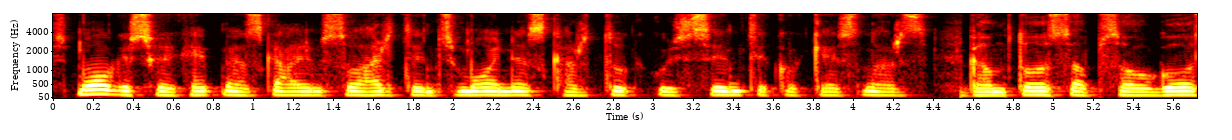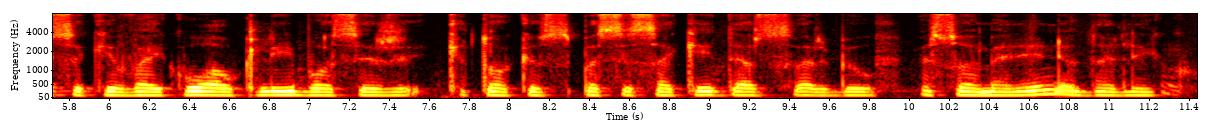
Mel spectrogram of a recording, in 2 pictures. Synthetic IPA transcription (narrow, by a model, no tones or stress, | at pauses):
ʒmoːɡʲɪʃkɐɪkɐɪpmʲɛsɡɑːlʲɪmsʊɐrʲt̪ʲɪnt̪ʒmoːnʲeːskɐrt̪ʊʊʃʲsʲɪɪmʲt̪ʲɪkoːkʲɛɪsnoːrsɡɐmt̪oːsɐpsɐʊɡoːsɪkʲɪʋɐɪkuːɐʊklʲiːboːsɪrkʲɪt̪oːkʲʊspɐsʲɪsɐkʲiːt̪̚d̪ɐrsʋɐɾʲbʲuːʋʲɪsuɔmʲɛnʲɪnʲʊd̪ɐlʲiːkʊ̥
